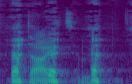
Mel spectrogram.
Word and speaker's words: Ditum: So it's called The Mispronounced Item because people mispronounce Ditum.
